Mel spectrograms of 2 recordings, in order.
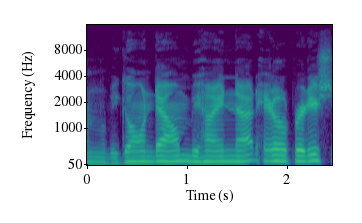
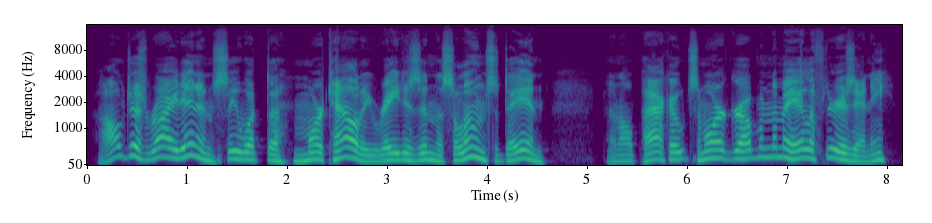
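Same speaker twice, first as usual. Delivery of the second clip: lightly voiced country doctor, a bit higher; a hint of a folksy frontier doctor, wry; 6 semitones higher than usual. A narrator's reading. Country doctor talks to Helen.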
